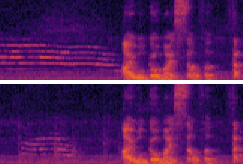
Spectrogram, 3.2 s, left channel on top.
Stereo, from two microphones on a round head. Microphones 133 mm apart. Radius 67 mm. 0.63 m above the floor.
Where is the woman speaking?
20° right (ahead or behind), 1.0 m.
